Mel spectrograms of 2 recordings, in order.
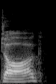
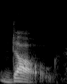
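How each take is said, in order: First: It has a plain General American vowel. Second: It has a drawled Southern diphthong vowel.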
